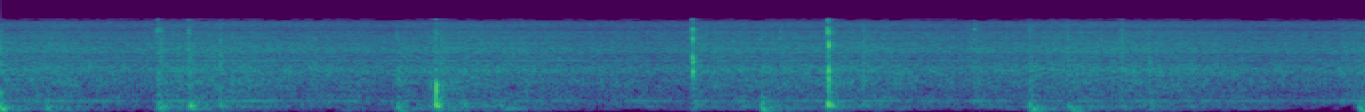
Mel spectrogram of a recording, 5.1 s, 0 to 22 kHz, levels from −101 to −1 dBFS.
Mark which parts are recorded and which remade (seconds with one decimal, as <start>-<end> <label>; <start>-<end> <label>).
0.0-1.7 recorded; 1.7-5.1 remade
